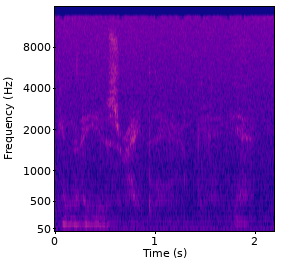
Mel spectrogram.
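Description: Soft, quiet speech, a low voice and whispered sounds, in the first half second or so, then faint room tone.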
